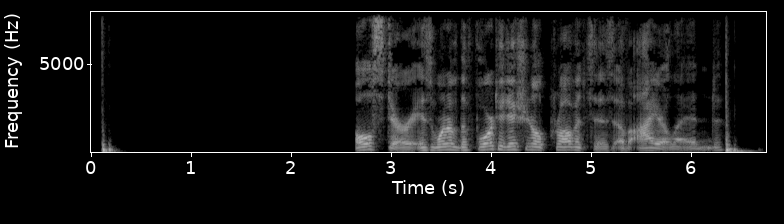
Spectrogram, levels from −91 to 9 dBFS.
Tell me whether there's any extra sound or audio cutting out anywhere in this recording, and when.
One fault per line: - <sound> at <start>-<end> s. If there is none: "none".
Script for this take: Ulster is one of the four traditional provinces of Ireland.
none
